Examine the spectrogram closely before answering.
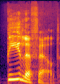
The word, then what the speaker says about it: Bielefeld: Bielefeld. So it's an E. It's an E sound.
